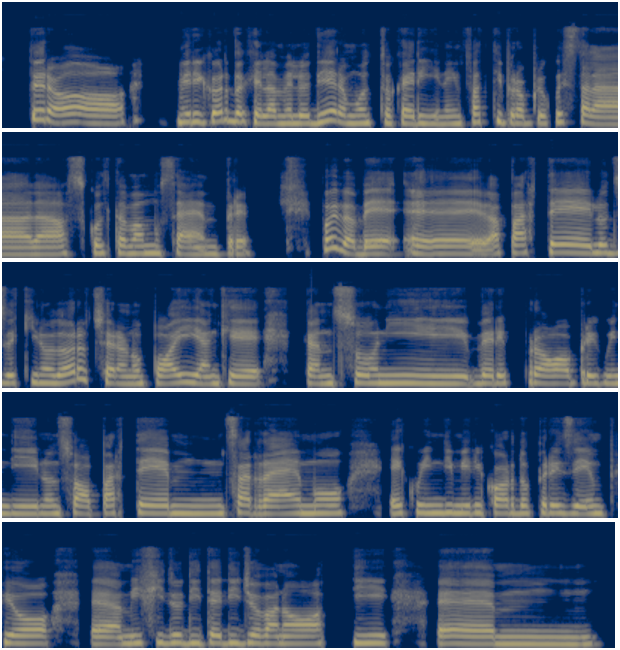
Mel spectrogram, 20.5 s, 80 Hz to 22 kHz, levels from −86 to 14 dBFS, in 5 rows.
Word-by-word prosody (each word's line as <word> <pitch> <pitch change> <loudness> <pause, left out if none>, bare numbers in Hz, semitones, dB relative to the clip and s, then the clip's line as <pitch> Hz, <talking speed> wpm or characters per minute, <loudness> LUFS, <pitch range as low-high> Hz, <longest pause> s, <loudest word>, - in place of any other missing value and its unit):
però 210 -6 +2 0.4
mi 225 - +1
ricordo 240 +2 +2
che 230 -1 +1
la 195 -1 +1
melodia 200 +4 +1
era 245 -5 +1
molto 205 +1 -1
carina, 195 -1 -1
infatti 225 +5 -2
proprio 200 -2 -1
questa 230 +1 -1
la 180 -1 +2
la 180 0 +2
ascoltavamo 205 +1 -1
sempre. 185 -1 -2 0.4
Poi, 310 +2 +2
vabbè, 185 - +2 0.6
uhm, - - +2
a - - +1
parte 215 +1 +1
lo 210 0 0
Zecchino 210 +1 -1
d'Oro, 230 +9 +2
c'erano 195 -7 0
poi, 205 +1 +1
anche, 190 -1 +1 0.3
canzoni 205 -1 0
vere 200 +1 +1
e 205 - -13
proprie, 200 -1 +1
quindi, 195 -1 -2
non 195 0 -2
so, 200 +2 0
a 190 - -1
parte, 200 +1 0
mhmm, 195 -1 -1
Sanremo 200 0 +1 0.3
e 195 - +1
quindi 210 -1 0
mi 205 0 +1
ricordo, 205 -1 0
per 215 +1 -1
esempio, 200 0 +1 0.3
ehm, 185 -1 +1
Mi 200 +2 0
fido 215 0 -1
di 205 0 -1
te 205 +1 +1
di 210 +1 0
Jovanotti, 200 +1 0 0.3
ehm, 185 -2 0
200 Hz, 150 wpm, -23 LUFS, 195-210 Hz, 0.6 s, però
